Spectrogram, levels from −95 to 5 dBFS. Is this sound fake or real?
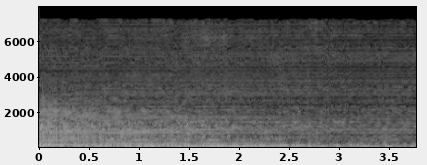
fake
